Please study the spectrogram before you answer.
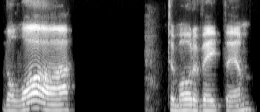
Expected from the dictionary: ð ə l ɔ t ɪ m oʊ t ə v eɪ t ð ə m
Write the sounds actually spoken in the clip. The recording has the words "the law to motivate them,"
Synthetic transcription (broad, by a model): ð ə l ɔ t ɪ m oʊ t ə v eɪ t ð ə m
